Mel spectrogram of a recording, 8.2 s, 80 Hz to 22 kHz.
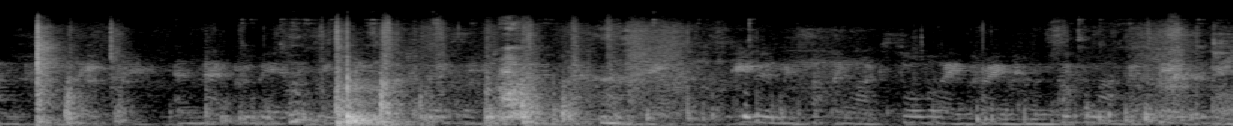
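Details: A 6-week-old female Golden Retriever puppy gives short, sharp, high barks between a woman's spoken commands to sit.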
